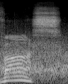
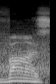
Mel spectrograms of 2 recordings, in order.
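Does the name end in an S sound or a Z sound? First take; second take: S; Z. First: The name ends with a hissing S sound. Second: The name ends with a buzzing Z sound. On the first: "someone says it Vas" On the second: "like the S is a Z"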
